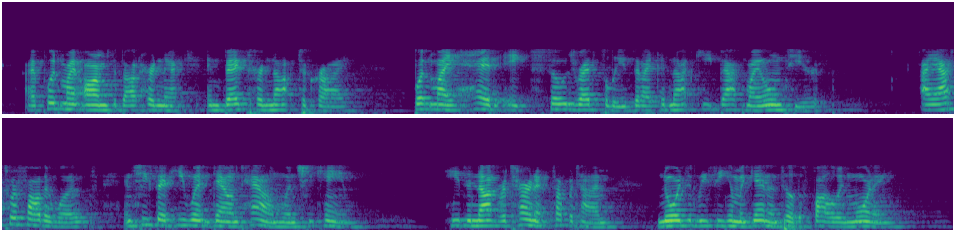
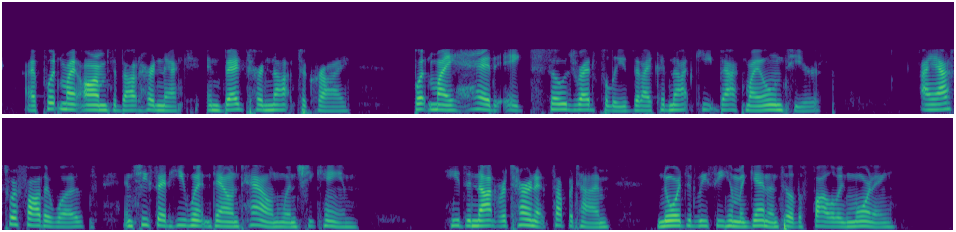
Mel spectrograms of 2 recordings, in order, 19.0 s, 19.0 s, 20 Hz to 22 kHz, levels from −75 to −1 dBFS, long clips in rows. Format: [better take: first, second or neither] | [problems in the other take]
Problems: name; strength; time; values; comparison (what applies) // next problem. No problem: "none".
second | room echo; dies away in 1.2 s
